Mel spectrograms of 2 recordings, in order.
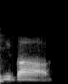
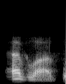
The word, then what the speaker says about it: Evlove: You almost want to say Evolve, but it's Evlove, which is like evolution. – Oh, Evlove.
